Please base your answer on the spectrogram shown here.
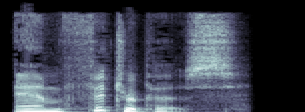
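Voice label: "amphitropous", British English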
